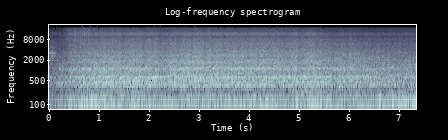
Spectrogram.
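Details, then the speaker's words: 1988 Toyota Hiace driving after fitting new viscous fan coupling and new belts: steady, loud whooshing fan roar drowns out the engine; fan locked in nicely, coupling made a big difference; normal engaged viscous fan. "Well, as you can hear when I drive this, the fan's locked in nicely. So I've been giving it some help. All you can hear is fanage."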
